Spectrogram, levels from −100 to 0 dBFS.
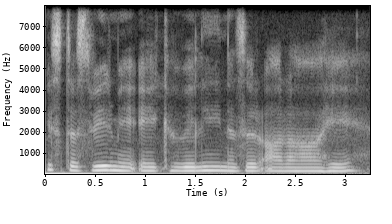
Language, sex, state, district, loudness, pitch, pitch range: Hindi, female, Arunachal Pradesh, Papum Pare, -18 LUFS, 175 Hz, 170-190 Hz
